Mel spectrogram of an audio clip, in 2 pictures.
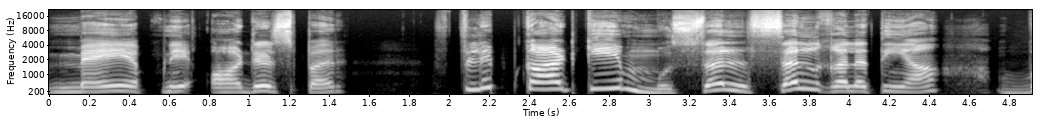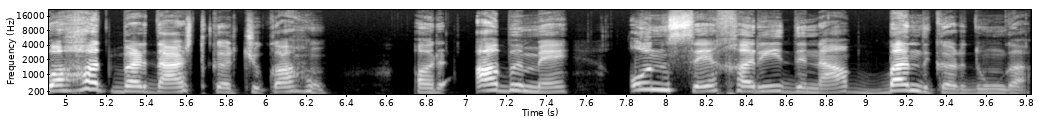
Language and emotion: Urdu, angry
